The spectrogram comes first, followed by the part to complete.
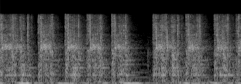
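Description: Typewriter-style typing sound effect: a rapid run of keystroke clicks, several a second, broken by a couple of brief pauses.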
